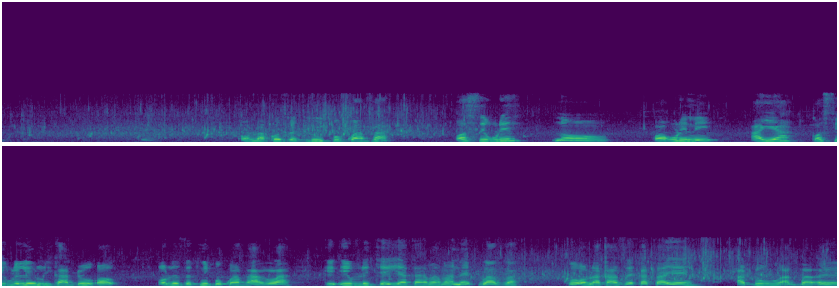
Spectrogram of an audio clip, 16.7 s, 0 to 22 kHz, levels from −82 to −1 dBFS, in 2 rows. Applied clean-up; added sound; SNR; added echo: none; Waves, surf; 20 dB; none.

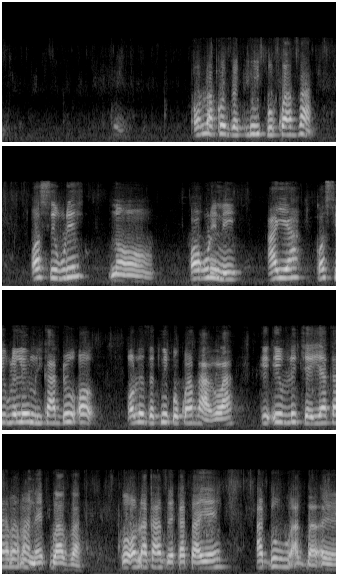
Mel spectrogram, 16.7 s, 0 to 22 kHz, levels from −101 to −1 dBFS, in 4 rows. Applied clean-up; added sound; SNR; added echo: neural separator model SepFormer DNS4.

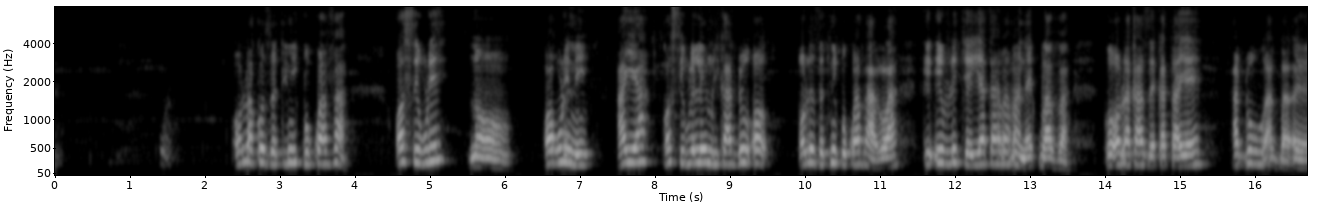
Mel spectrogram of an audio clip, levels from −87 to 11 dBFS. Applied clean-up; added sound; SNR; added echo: none; none; none; none.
